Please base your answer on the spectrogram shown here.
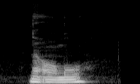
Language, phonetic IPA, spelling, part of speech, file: Polish, [na‿ˈɔɡuw], na ogół, adverbial phrase, LL-Q809 (pol)-na ogół.wav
